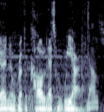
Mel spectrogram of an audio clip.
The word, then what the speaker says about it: Revachol: Revachol. Well, now we know how it's pronounced.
